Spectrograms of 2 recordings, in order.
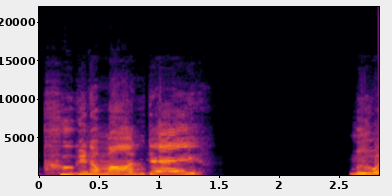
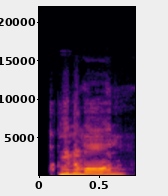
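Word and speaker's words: kouign-amann: to have at uh national i'm going to pronounce this wrong cougar monday moo as a former baker confirmer it's not pronounced like that it's kunamon um and we are looking at how to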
